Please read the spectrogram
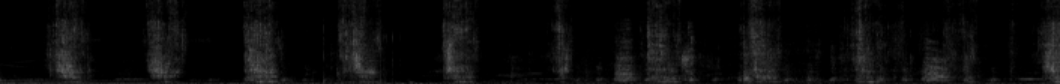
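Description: Hand-milking a cow: jets of milk squirting from the teat into a plastic jug of frothy milk, a short splashy squirt a little more than once a second in a steady rhythm.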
